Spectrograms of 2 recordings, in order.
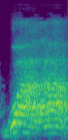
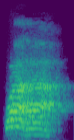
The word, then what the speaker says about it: Guará: Mas se esse U for pronunciado, olha só, Guará, por exemplo, Guará. Em Guará aí, ó, você não tem dígrafo, não. Em Guará você não tem dígrafo, porque o U é pronunciado.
